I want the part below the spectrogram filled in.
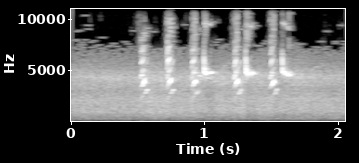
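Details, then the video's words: Several short, high, clipped tinkling notes from a European goldfinch of the parva subspecies, spaced about every fifth of a second, over steady faint hiss. "Zenda chardonneret parva"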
